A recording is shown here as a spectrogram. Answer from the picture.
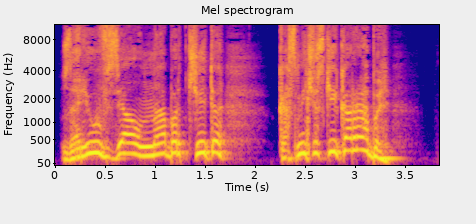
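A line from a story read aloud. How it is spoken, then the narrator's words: Exclaiming. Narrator (Russian): воскликнул кто-то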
